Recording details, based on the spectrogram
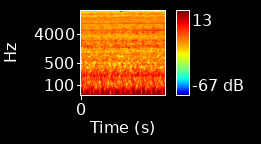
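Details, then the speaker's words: Taylor boat with rebuilt Berkley jet pump, load tank test: deep, steady low rumble with even beats and no ticks, knocks or rattles; normal idle, reading about 148. "now you got it right sounds good no weird noises"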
